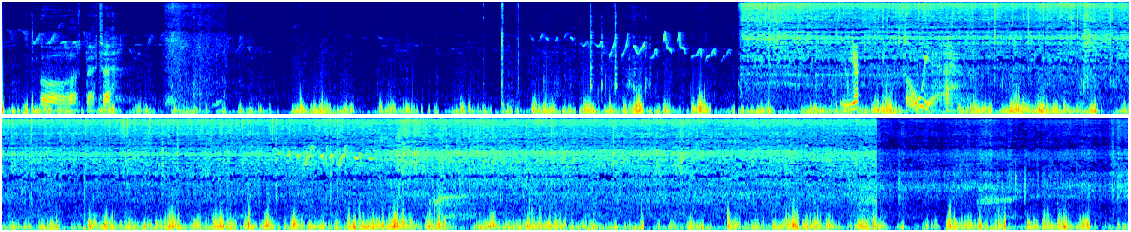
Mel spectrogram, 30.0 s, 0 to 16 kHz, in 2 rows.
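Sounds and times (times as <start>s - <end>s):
bacon sizzling in a frying pan: 9.8s - 30.0s.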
